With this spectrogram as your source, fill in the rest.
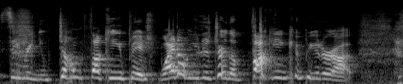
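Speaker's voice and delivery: mock savage, high, vicious, all-out fury. Imitating a partner insulting the voice assistant: imitating someone berating Siri. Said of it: "McKay absolutely eviscerating Siri".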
